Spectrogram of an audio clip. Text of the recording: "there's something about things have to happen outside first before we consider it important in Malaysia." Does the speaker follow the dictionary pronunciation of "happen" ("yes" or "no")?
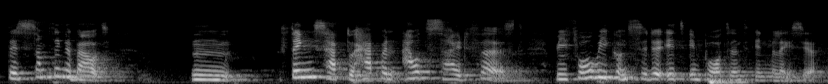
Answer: yes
